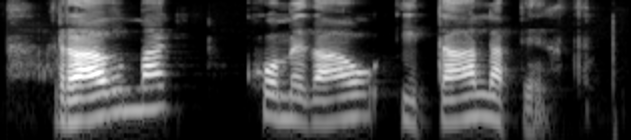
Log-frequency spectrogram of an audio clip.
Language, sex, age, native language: Icelandic, female, 60-69, Icelandic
